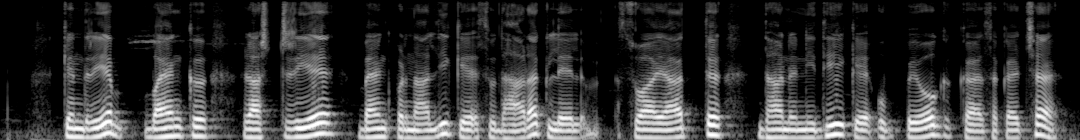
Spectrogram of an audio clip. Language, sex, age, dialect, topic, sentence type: Maithili, male, 18-24, Southern/Standard, banking, statement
